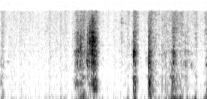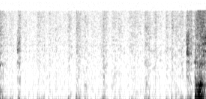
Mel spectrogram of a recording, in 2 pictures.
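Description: Scissors cut through dry hair close by, making soft, irregular snips and crunchy bursts at low volume against a quiet background.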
